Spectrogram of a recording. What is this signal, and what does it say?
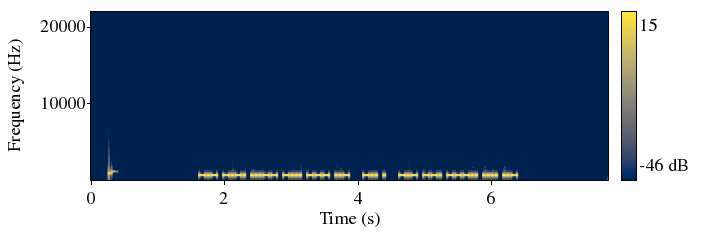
Morse code, heard as a keyed tone, about 40 wpm, 700 Hz. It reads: KC3BOU DE KG8HU
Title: USA Callsign DE Callsign 40wpm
